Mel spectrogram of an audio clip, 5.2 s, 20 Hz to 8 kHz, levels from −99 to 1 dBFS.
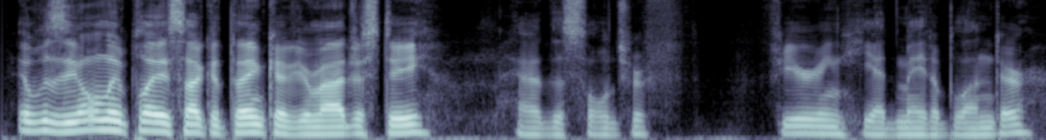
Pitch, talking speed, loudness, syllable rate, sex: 115 Hz, 230 wpm, -19 LUFS, 6.9 syllables/s, male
